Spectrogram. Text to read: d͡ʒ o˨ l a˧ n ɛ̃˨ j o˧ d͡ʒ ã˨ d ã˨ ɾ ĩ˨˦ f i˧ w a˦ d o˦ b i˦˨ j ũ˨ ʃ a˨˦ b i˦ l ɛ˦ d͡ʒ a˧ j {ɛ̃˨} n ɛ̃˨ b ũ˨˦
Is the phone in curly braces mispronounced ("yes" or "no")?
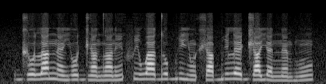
yes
